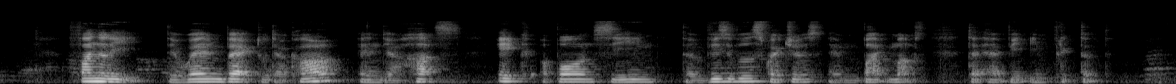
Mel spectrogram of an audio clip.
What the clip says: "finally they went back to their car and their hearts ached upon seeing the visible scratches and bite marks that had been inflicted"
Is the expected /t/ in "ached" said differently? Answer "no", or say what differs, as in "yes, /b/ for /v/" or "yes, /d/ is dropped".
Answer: yes, /t/ is dropped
